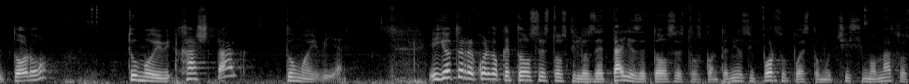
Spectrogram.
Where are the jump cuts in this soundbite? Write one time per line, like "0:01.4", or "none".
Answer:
0:05.7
